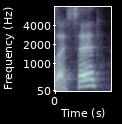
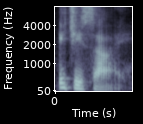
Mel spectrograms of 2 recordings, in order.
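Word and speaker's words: 一歳: this counter for example isai is how to say one years old rather than ichisai ichi meaning one sai meaning years old now this turns into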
